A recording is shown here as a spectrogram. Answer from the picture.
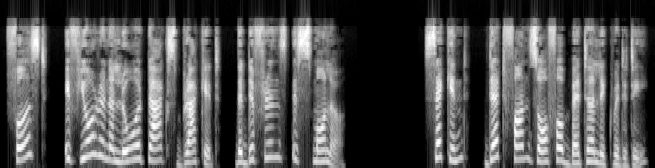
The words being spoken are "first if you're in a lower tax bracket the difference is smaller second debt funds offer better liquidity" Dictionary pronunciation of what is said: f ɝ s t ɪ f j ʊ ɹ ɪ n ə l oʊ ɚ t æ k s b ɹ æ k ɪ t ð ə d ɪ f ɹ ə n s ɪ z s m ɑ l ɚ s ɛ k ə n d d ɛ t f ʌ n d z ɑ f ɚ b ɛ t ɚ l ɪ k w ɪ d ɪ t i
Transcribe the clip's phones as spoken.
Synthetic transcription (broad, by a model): f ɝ s t ɪ f j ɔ ɹ ɪ n ə l oʊ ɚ t æ k s b ɹ æ k ɪ t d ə d ɪ f ɹ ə n s ɪ z s m ɑ l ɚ s ɛ k ə n d d ɛ t f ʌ n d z ɑ f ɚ b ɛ t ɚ l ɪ k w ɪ d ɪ t i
